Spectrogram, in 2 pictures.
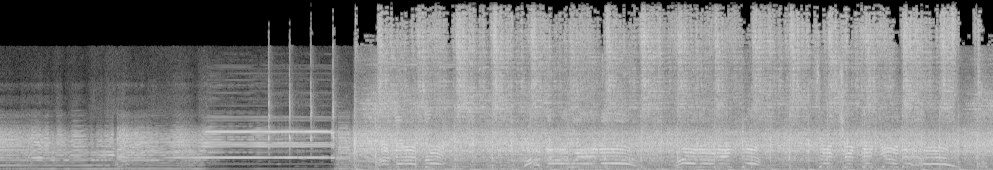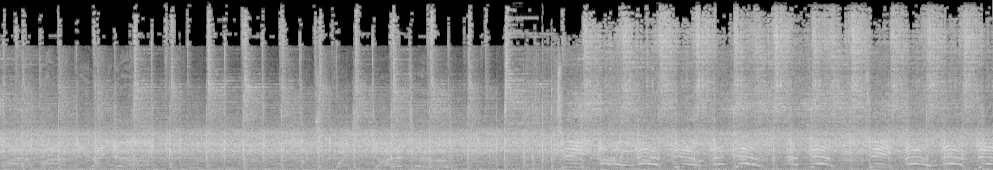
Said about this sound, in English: I probably faint. I scream a lot in this one, and I get dizzy now that I'm old.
